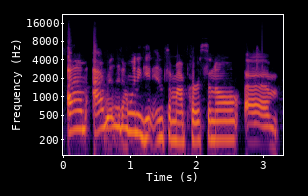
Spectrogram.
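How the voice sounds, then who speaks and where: A woman's voice: mid-range voice, sing-song, normal speed, vocal fry, no echo. A woman comedian chats as a guest on a podcast, choosing her words with some hesitation and reserve. The sound is dry, with a dull, lo-fi edge. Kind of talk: casual interview chat.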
